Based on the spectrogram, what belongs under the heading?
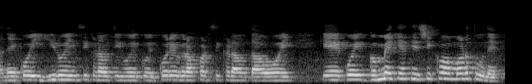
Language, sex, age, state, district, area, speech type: Gujarati, female, 30-45, Gujarat, Rajkot, urban, spontaneous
